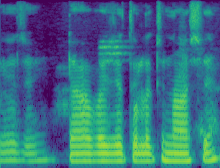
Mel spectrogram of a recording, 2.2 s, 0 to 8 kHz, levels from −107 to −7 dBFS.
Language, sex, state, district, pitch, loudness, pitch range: Bengali, male, West Bengal, Paschim Medinipur, 140 Hz, -22 LUFS, 135-150 Hz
